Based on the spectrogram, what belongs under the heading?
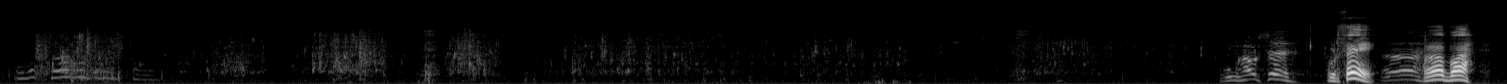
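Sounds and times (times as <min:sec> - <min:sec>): net scooping pond water: 0:00.0 - 0:13.0
legs wading in water: 0:00.0 - 0:13.3.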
